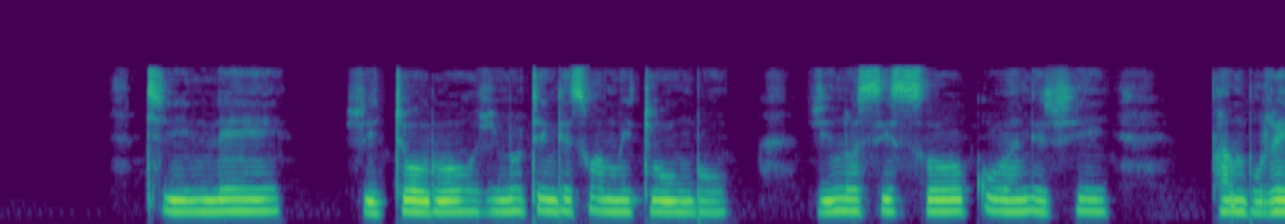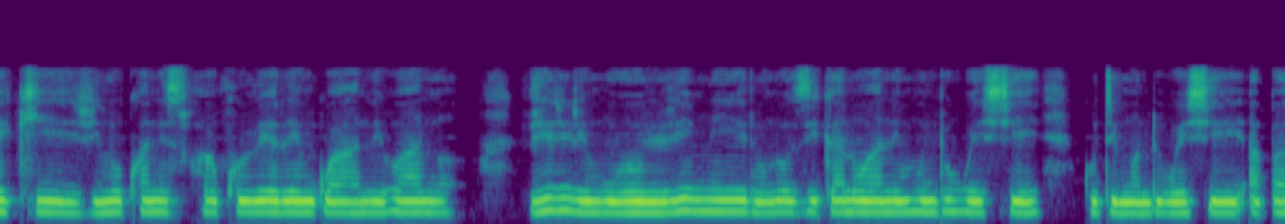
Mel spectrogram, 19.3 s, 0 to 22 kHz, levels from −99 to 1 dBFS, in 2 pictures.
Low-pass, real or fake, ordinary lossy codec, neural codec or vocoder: 7.2 kHz; fake; AAC, 48 kbps; codec, 16 kHz, 2 kbps, FunCodec, trained on LibriTTS, 25 frames a second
